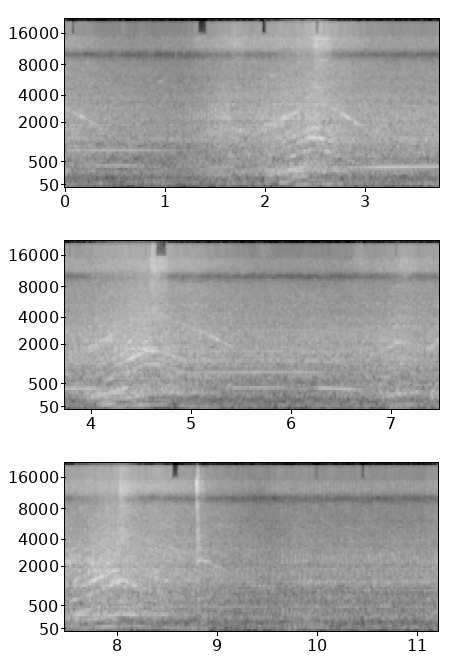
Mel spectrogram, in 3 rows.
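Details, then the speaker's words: 2005 R53 Mini Cooper S after supercharger service, new gaskets and earlier timing chain replacement: blipped engine with a thin whining note trailing down as revs fall on lift-off; noise persists, cause unknown. "the noise is still there [Music] quite clearly here it's still making that uh making that noise so uh I'm not quite sure what that is"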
